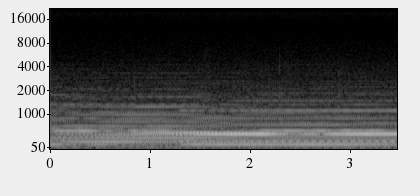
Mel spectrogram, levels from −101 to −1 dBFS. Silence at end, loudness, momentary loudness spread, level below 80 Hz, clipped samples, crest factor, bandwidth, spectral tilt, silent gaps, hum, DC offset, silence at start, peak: 0 s; -40 LUFS; 7 LU; -64 dBFS; under 0.1%; 10 dB; 5.2 kHz; -10 dB/octave; none; none; under 0.1%; 0 s; -28 dBFS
